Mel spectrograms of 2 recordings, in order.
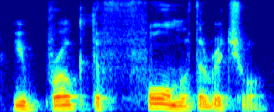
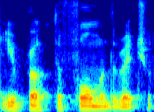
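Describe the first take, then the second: First: "form" lifted and drawn out slowly; slow emphatic stress. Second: Said in the usual way. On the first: Shown as a demonstration. Teacher driving home the point to students, slow and emphatic. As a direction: lean hard on "form", slowing the whole phrase.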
